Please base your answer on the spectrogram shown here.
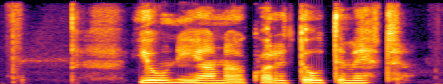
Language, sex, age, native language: Icelandic, female, 13, Icelandic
